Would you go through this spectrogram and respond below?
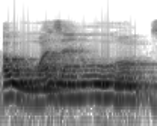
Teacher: زا کو تیز صفیر کی آواز سے ادا کریں گے · یہ اصل میں واولین ہے او، اور اس کے بعد واو آئی ہے تو ادغام ہوا ہے ، او وزنوہم، زا کو تیز صفیر کی آواز سے ادا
